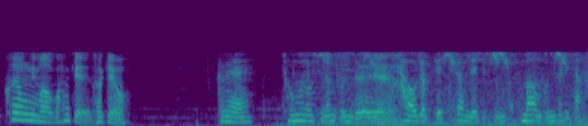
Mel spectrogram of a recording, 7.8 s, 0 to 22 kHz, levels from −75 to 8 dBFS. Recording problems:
garbled, watery; badly; nothing above 4 kHz
animal sounds; loud; throughout; 8 dB below the speech

